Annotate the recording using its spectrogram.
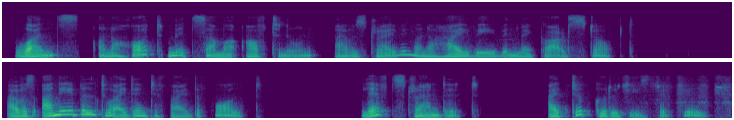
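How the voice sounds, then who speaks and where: Male narrator for devotional readings: very raspy and creaky, lively pitch movement, measured scripted delivery. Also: highs cut off. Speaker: reader of a devotional testimonial. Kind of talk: scripted narration, read-aloud spiritual testimonial.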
